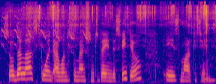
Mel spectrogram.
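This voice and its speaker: A woman with a non-native accent speaks at a medium pitch and moderate pace. Her tone is dark and mellow, and her intonation is lively. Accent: foreign. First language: not English. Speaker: artist and video blogger. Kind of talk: casual vlog talk. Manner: halting, many fillers and repeats.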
